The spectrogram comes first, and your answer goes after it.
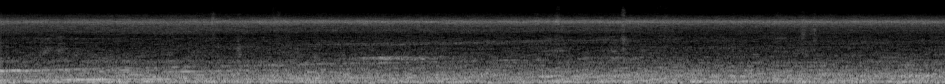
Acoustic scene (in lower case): subway train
